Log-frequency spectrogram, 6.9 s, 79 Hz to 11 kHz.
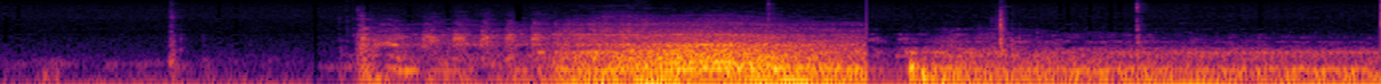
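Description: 2005 Nissan Pathfinder engine being started. The starter cranks for about a second, the engine catches and revs up loudly, then drops suddenly to a steady idle at about 1000 rpm.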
